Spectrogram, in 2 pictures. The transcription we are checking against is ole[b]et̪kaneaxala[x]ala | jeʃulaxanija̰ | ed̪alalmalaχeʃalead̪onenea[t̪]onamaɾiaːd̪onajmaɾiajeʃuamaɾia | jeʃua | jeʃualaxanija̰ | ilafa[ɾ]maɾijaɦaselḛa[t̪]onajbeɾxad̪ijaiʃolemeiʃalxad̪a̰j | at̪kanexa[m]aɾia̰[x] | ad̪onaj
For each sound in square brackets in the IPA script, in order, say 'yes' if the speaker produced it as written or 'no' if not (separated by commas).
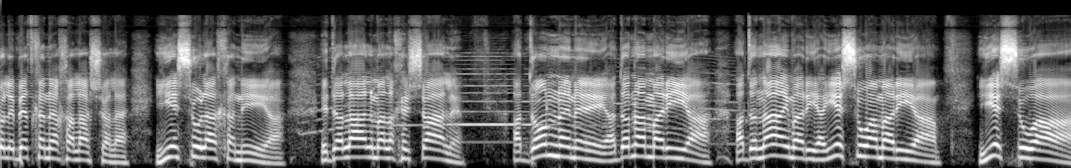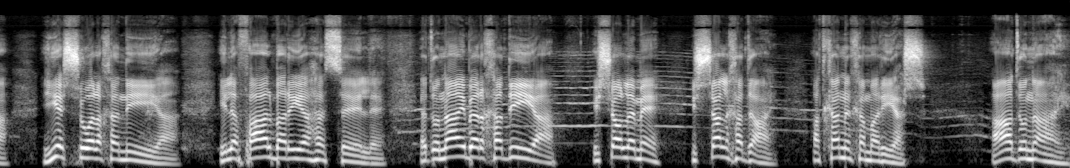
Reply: yes, no, no, no, no, yes, no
